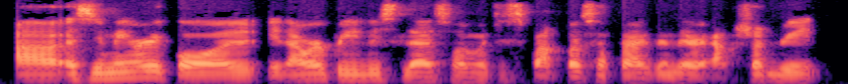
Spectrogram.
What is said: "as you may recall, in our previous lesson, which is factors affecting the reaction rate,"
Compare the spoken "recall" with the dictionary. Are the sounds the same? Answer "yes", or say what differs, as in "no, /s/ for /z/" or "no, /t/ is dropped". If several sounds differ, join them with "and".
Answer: yes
